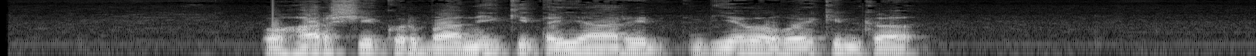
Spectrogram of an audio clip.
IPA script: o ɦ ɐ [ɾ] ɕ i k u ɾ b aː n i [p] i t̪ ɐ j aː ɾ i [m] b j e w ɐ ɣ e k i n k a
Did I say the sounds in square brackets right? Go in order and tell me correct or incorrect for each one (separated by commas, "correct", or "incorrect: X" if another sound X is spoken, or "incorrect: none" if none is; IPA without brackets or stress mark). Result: correct, incorrect: k, incorrect: n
